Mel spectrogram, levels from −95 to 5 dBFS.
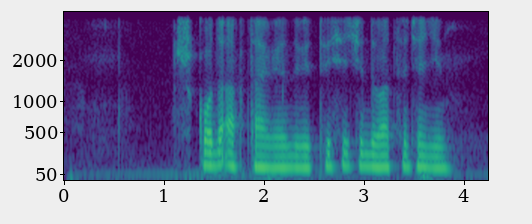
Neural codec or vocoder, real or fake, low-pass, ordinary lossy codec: none; real; 3.6 kHz; none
